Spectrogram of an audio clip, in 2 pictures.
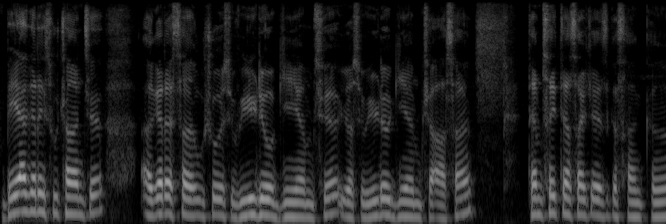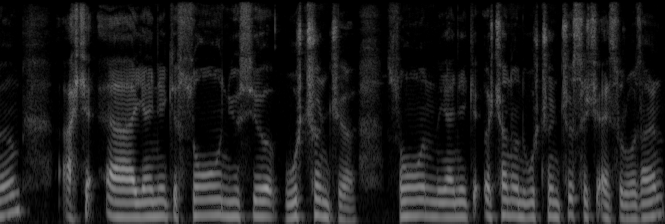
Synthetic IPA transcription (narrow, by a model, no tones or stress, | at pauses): beːɐɡɐɾɐsʲut͡ʃʰaːnt͡ʃʰiɐɡɐɾɐsʲaut͡ʃʰoːsʲʋiːɖijoːɡeːmt͡ʃʰijoːsʋiːɖijoːɡeːmt͡ʃʰiaːsãːn | t̪emsɐt̪ʲiɐsaːt͡ʃʰɐs̬ikɐsãːnkəm | ɐ̰t͡ʃʰjaːnikisoːnjusiʋut͡ʃʰunt͡ʃʰisoːnjaːniːkiət͡ʃʰɐnunʋut͡ʃʰunt͡ʃʰisɐt͡ʃʰɐsɾoːzaːn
